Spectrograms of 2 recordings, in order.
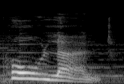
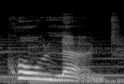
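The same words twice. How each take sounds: The two takes are said the same way.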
